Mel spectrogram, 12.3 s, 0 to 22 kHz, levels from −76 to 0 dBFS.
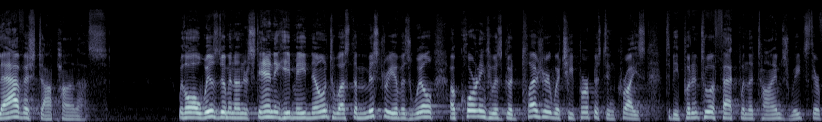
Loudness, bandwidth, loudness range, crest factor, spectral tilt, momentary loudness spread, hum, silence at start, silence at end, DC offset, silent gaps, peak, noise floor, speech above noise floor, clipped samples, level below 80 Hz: -24 LUFS; 16 kHz; 6 LU; 18 dB; -6 dB/octave; 14 LU; none; 0 s; 0 s; under 0.1%; none; -6 dBFS; -67 dBFS; 43 dB; under 0.1%; -66 dBFS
